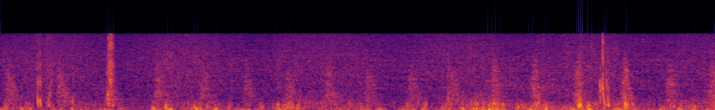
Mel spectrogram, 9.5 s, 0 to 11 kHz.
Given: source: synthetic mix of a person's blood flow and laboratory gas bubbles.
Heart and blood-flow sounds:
Doppler ultrasound of blood flow; subclavian vein
0.46-0.71 s: bubbles
0.95-1.00 s: bubbles
1.40-1.56 s: bubbles
5.95-6.00 s: bubbles
7.17-7.28 s: bubbles
7.97-8.21 s: bubbles
From the record:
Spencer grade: 2 (many but less than half of the cardiac periods contain bubble signals, singularly or in groups); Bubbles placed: anywhere in the cardiac cycle

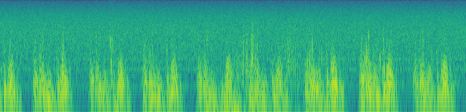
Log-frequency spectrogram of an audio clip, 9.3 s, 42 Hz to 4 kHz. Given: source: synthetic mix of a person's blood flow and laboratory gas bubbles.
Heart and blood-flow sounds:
Doppler ultrasound of blood flow; precordium
2.18-2.31 s: bubbles
From the record:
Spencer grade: 2 (many but less than half of the cardiac periods contain bubble signals, singularly or in groups); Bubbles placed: only in the low amplitude regions of the cardiac cycle

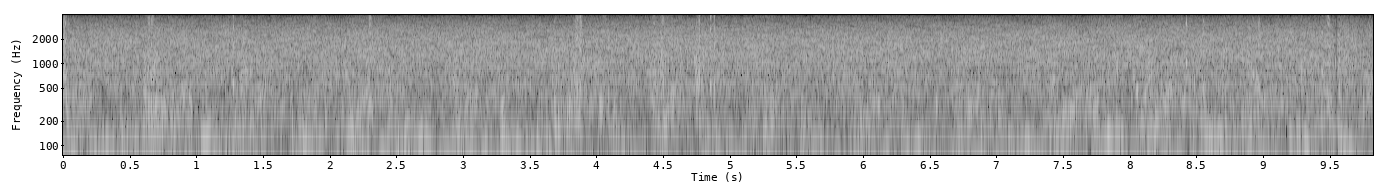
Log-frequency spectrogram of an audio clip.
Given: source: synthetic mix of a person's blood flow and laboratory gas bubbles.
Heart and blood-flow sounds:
Doppler ultrasound of blood flow; precordium
0.00-0.10 s: bubbles
0.59-0.91 s: bubbles
1.07-1.46 s: bubbles
1.79-2.36 s: bubbles
2.42-2.60 s: bubbles
3.60-4.18 s: bubbles
4.38-4.96 s: bubbles
5.14-5.43 s: bubbles
5.52-5.59 s: bubbles
6.38-6.59 s: bubbles
6.88-7.00 s: bubbles
7.67-7.96 s: bubbles
8.00-8.28 s: bubbles
8.38-8.61 s: bubbles
8.67-8.83 s: bubbles
8.89-9.04 s: bubbles
9.26-9.83 s: bubbles
From the record:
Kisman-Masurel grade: 232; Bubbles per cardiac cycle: several, 3 to 8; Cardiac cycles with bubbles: 50 to 99%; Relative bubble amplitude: moderate (0.250 to 0.450); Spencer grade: 3 (all of the cardiac periods contain showers or single bubble signals, but not dominating or overriding the cardiac motion signals); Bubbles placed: anywhere in the cardiac cycle

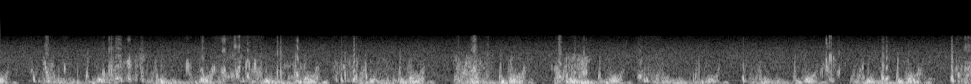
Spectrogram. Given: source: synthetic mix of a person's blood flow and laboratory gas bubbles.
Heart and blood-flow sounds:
Doppler ultrasound of blood flow; precordium
0.28-0.56 s: bubbles
0.61-0.68 s: bubbles
1.00-1.47 s: bubbles
1.84-1.93 s: bubbles
1.99-2.64 s: bubbles
2.75-3.07 s: bubbles
3.33-3.61 s: bubbles
3.85-3.98 s: bubbles
4.14-4.25 s: bubbles
4.52-4.91 s: bubbles
5.08-5.20 s: bubbles
5.49-5.92 s: bubbles
6.37-6.61 s: bubbles
7.40-7.49 s: bubbles
8.20-8.42 s: bubbles
8.79-8.93 s: bubbles
9.49-9.72 s: bubbles
From the record:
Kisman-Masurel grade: 242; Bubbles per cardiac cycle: several, 3 to 8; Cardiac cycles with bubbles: 100%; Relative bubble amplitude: moderate (0.250 to 0.450); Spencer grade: 3 (all of the cardiac periods contain showers or single bubble signals, but not dominating or overriding the cardiac motion signals); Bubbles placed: only in the low amplitude regions of the cardiac cycle

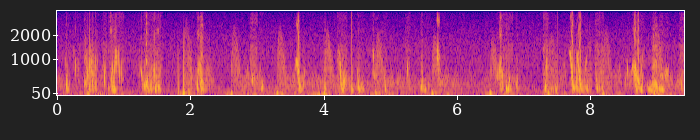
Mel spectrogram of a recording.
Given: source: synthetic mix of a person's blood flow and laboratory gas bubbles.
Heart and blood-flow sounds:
Doppler ultrasound of blood flow; subclavian vein
0.11-0.19 s: bubbles
0.23-0.35 s: bubbles
0.39-0.62 s: bubbles
0.67-1.00 s: bubbles
1.20-1.58 s: bubbles
2.08-2.28 s: bubbles
2.88-3.00 s: bubbles
3.03-3.11 s: bubbles
3.56-3.72 s: bubbles
3.99-4.04 s: bubbles
4.19-4.35 s: bubbles
4.41-4.46 s: bubbles
4.49-4.61 s: bubbles
4.71-4.83 s: bubbles
4.88-4.96 s: bubbles
5.21-5.29 s: bubbles
5.44-5.60 s: bubbles
5.67-5.81 s: bubbles
6.58-6.83 s: bubbles
6.88-6.92 s: bubbles
7.28-7.50 s: bubbles
7.65-8.01 s: bubbles
8.05-8.21 s: bubbles
8.47-9.17 s: bubbles
9.32-9.41 s: bubbles
From the record:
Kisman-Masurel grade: 242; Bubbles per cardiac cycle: several, 3 to 8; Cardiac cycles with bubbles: 100%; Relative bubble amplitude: moderate (0.250 to 0.450); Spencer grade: 3 (all of the cardiac periods contain showers or single bubble signals, but not dominating or overriding the cardiac motion signals); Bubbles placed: anywhere in the cardiac cycle

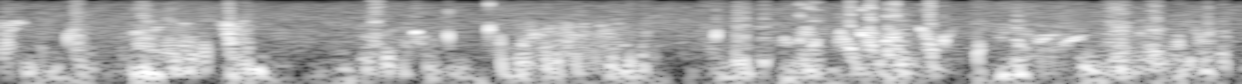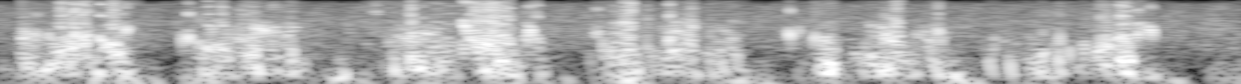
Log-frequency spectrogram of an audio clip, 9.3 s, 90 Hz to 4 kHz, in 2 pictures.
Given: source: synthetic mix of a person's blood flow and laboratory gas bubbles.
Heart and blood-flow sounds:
Doppler ultrasound of blood flow; precordium
0.00-0.18 s: bubbles
0.22-0.99 s: bubbles
1.31-1.72 s: bubbles
1.81-2.46 s: bubbles
2.63-4.62 s: bubbles
4.73-5.19 s: bubbles
5.30-5.83 s: bubbles
6.02-6.71 s: bubbles
6.83-7.46 s: bubbles
7.58-8.25 s: bubbles
8.33-9.02 s: bubbles
9.29-9.32 s: bubbles
From the record:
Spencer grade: 4 (maximum detectable bubble signal sounding continuously throughout systole and diastole of every cardiac period, and overriding the amplitude of the normal cardiac signals); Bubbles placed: anywhere in the cardiac cycle

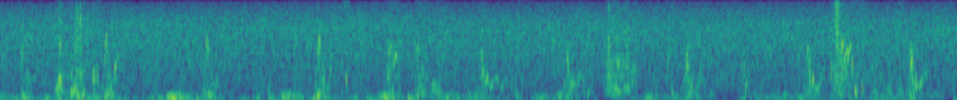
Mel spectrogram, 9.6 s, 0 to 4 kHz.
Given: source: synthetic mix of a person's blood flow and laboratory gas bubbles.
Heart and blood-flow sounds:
Doppler ultrasound of blood flow; precordium
0.52-1.01 s: bubbles
1.12-1.18 s: bubbles
3.43-3.51 s: bubbles
3.84-4.02 s: bubbles
4.15-4.45 s: bubbles
6.03-6.38 s: bubbles
6.65-6.75 s: bubbles
8.27-9.04 s: bubbles
From the record:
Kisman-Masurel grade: 223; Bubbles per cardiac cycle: several, 3 to 8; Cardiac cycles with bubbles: 10 to 50%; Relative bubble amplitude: loud (0.450 to 0.775); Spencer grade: 2 (many but less than half of the cardiac periods contain bubble signals, singularly or in groups); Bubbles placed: only in the low amplitude regions of the cardiac cycle

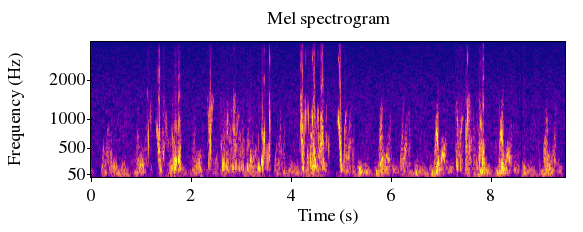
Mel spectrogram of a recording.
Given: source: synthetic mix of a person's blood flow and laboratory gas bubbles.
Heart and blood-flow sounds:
Doppler ultrasound of blood flow; precordium
1.10-1.22 s: bubbles
1.28-1.81 s: bubbles
2.31-2.46 s: bubbles
2.57-3.61 s: bubbles
4.16-4.78 s: bubbles
4.90-5.11 s: bubbles
7.27-7.44 s: bubbles
7.47-7.60 s: bubbles
7.69-7.91 s: bubbles
From the record:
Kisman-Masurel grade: 232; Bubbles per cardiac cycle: several, 3 to 8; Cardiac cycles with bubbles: 50 to 99%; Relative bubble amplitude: moderate (0.250 to 0.450); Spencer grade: 3 (all of the cardiac periods contain showers or single bubble signals, but not dominating or overriding the cardiac motion signals); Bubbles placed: only in the low amplitude regions of the cardiac cycle

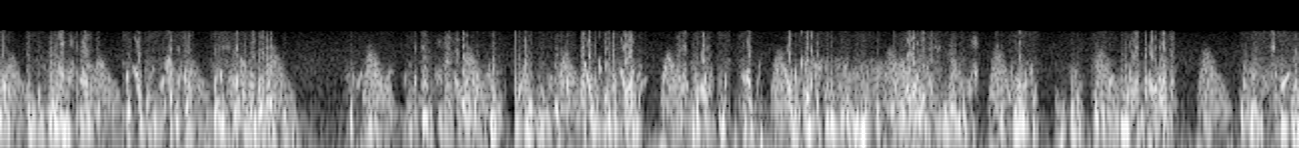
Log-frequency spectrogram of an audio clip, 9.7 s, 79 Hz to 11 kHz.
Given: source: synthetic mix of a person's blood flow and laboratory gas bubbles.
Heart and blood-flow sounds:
Doppler ultrasound of blood flow; subclavian vein
0.00-0.10 s: bubbles
0.18-0.77 s: bubbles
0.91-1.52 s: bubbles
1.57-2.19 s: bubbles
2.57-2.96 s: bubbles
3.01-3.79 s: bubbles
3.86-4.87 s: bubbles
5.04-5.48 s: bubbles
5.53-5.71 s: bubbles
5.83-6.65 s: bubbles
6.69-7.35 s: bubbles
7.43-7.79 s: bubbles
7.94-8.13 s: bubbles
8.17-8.84 s: bubbles
9.28-9.75 s: bubbles
From the record:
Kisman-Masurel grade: 444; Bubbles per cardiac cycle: continuous sound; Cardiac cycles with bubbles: 100%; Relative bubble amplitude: maximal (0.775 to 0.999); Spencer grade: 4 (maximum detectable bubble signal sounding continuously throughout systole and diastole of every cardiac period, and overriding the amplitude of the normal cardiac signals); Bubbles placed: anywhere in the cardiac cycle

